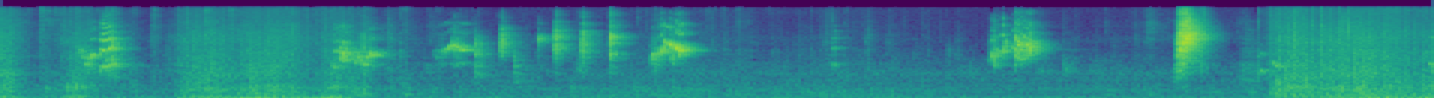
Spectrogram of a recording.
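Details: Budgerigars giving scattered short chirps and squawky notes, bursts spaced irregularly between quieter pauses, with a brief broadband rustle near the end.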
